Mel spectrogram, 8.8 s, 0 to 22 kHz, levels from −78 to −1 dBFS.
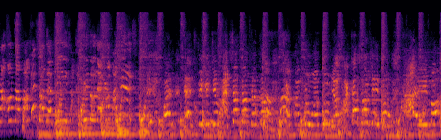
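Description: At 4.5 to 4.54 s there's a brief case of chunks out of order. A 20 ms block got written one chunk late, so two neighbouring slices swap places. Nothing's missing, but the three abrupt joins give a quick jumbled stutter.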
